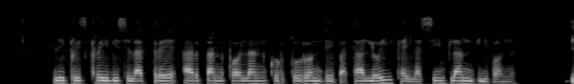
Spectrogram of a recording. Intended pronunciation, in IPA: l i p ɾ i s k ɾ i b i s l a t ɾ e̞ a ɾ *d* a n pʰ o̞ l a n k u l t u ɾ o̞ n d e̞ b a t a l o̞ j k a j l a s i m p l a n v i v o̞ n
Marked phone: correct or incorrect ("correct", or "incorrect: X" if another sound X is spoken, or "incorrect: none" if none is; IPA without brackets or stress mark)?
incorrect: t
